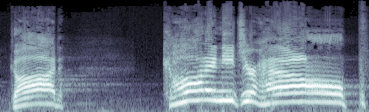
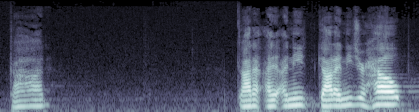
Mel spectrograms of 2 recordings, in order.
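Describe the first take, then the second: First: It is said with intense, emotional passion. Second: It is said at a calm, ordinary volume.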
